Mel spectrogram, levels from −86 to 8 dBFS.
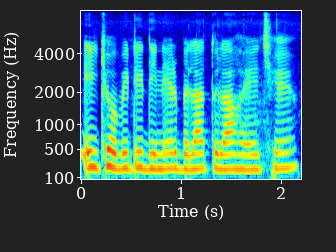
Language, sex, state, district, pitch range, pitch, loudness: Bengali, female, West Bengal, Alipurduar, 210-230 Hz, 220 Hz, -17 LUFS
